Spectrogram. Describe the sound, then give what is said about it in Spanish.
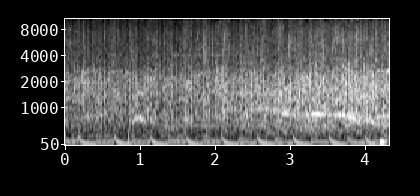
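Steady applause from a crowd, the Friday applause of the MBS Noticias live broadcast on Friday 13 March 2020, dense and continuous for several seconds at a fairly loud level, with a rhythmic low thumping pattern running underneath. “Ahí está nuestro aplauso de viernes.”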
